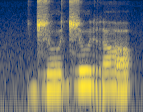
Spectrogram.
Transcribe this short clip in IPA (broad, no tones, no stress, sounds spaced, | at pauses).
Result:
d͡z o d͡z o r ɒ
